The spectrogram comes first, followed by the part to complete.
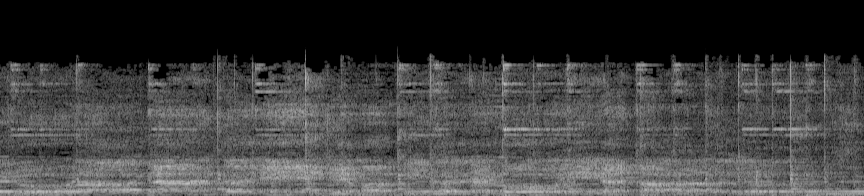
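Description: Indian devotional music: a violin bowed Indian-style, with a two-headed barrel drum and tabla keeping time, over a steady drone note. Chant-like singing carries the melody.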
